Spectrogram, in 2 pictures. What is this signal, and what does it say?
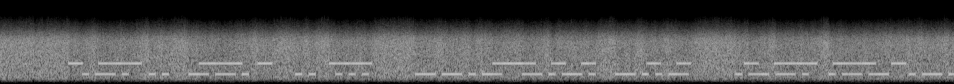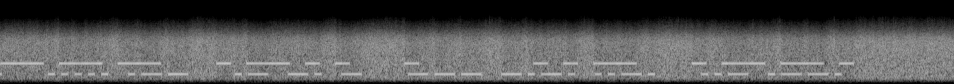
Morse code, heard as two keyed tones, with radio static. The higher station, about 8 wpm, 990 Hz: ANT DIPOLE UP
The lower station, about 18 wpm, 480 Hz: RIG IS QCX PWR 5W ANT OCF UP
